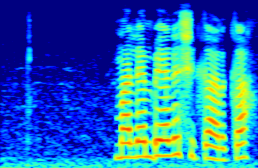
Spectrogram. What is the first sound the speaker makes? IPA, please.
m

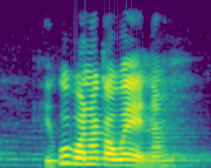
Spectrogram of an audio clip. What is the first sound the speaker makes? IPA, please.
ɦ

